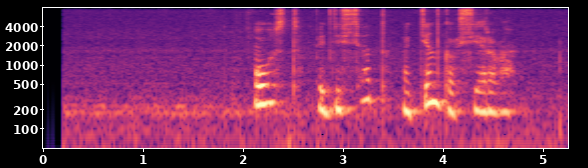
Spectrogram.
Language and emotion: Russian, sad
